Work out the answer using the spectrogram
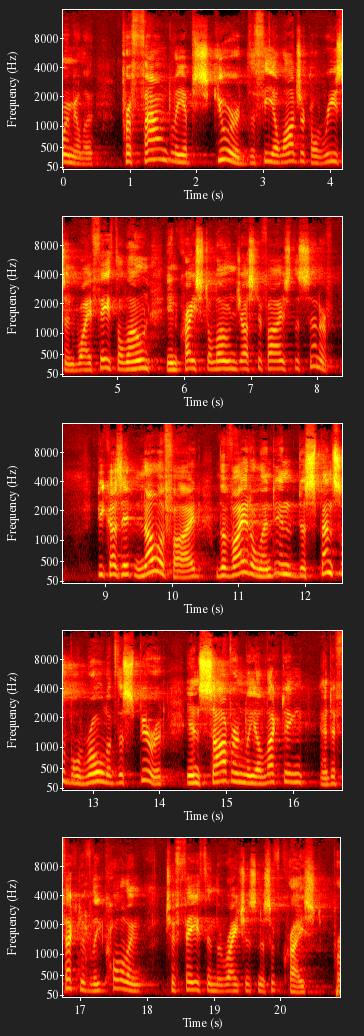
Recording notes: at the Braaten-Benne Lectures in Theology in Indianapolis on August 6, 2019.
